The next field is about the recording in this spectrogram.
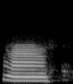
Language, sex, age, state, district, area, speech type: Tamil, female, 18-30, Tamil Nadu, Kallakurichi, rural, conversation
